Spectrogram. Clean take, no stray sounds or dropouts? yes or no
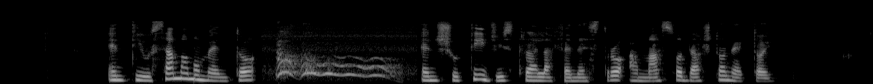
no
